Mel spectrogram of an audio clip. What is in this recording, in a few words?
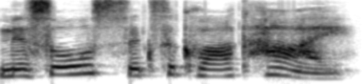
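"Missile 6 O'Clock High", English; DCS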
